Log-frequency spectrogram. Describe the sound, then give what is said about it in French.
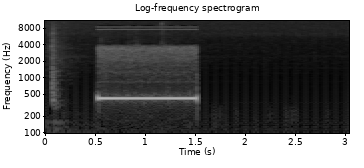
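Telephone ring tone of an outgoing call that goes unanswered: a single steady, mid-pitched beep lasting about a second, standing alone over a faint low hum. “Oh, puis il décroche pas, là, Barchon, alors.”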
